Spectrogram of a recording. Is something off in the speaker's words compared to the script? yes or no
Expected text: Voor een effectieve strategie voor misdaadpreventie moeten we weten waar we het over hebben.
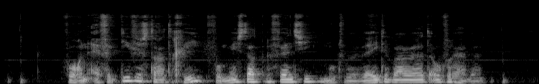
no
